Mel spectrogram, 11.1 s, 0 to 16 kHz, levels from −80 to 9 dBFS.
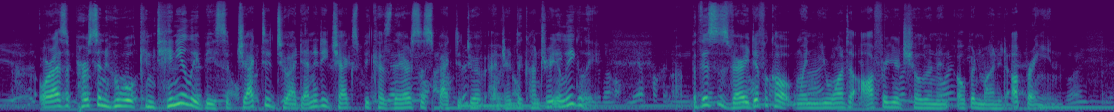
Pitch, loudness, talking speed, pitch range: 155 Hz, -27 LUFS, 205 wpm, 145-190 Hz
